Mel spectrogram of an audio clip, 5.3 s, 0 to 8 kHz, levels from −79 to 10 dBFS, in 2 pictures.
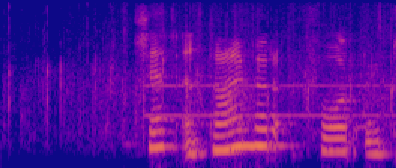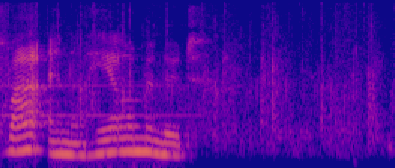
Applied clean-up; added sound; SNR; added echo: none; Wind instrument, woodwind instrument + Applause; 14 dB; none.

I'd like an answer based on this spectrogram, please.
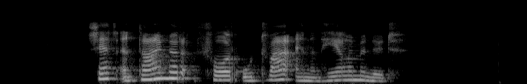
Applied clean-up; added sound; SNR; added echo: none; none; none; none.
